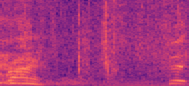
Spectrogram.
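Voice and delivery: loud, sharp command to sit; firm dog commands. Real, not acted.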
